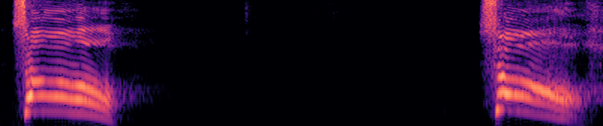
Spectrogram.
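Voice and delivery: high, loud divine call ringing out; booming voice from heaven. Acted. Jesus calls out to Saul on the road, loud and high. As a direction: call his name down from the sky, loud. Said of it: "he heard a voice that said".

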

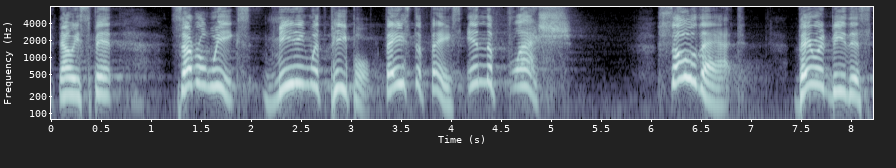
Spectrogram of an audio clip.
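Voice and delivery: building sermon. Acted. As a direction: build the point with fervor.

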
